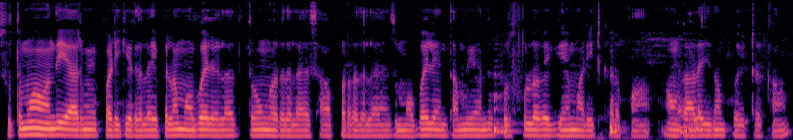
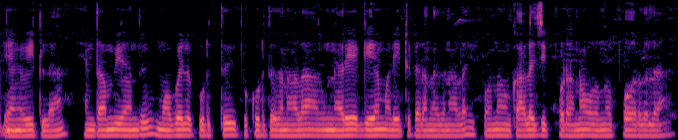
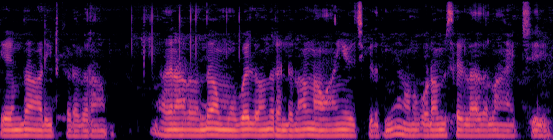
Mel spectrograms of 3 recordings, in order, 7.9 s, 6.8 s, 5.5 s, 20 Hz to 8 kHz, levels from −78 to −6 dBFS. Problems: background sounds at intervals, background conversations at intervals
